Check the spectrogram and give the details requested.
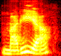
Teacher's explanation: The I is a cerrada and the A is abierta, but because the I is the one that has the strength of the pronunciation that breaks the syllable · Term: hiato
